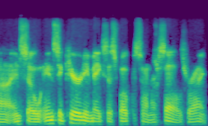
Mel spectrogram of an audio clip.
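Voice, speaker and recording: A man with an American accent and a very deep, low pitch talks very fast in a bright, sharp tone with ordinary pitch variation, recorded dry and close with no echo. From Texas, Lubbock. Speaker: pastor. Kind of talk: podcast interview. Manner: halting, many repetitions and fillers.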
